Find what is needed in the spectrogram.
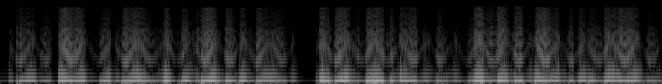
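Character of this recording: a buzz of ramps at a fixed pitch in blocks of 256 samples
phaser sweep stages 12, 3.8 Hz, lowest notch 590–1,500 Hz
aliases and images of a low sample rate 6,900 Hz, jitter 20%
Ogg Vorbis

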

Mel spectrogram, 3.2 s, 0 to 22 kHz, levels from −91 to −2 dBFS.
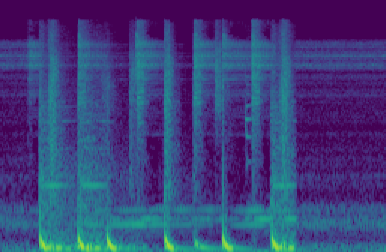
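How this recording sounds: background noise floor −52 dBFS
spectral slope −6.0 dB per octave

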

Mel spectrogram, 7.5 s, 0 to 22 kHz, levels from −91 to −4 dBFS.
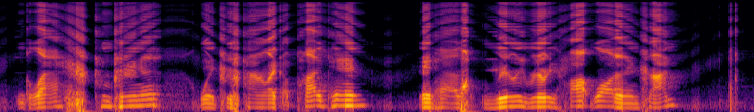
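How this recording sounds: chopped level 2.6 Hz, depth 65%, duty 20%
aliases and images of a low sample rate 4,800 Hz, jitter 0%
phaser sweep stages 12, 0.71 Hz, lowest notch 640–2,100 Hz
Opus

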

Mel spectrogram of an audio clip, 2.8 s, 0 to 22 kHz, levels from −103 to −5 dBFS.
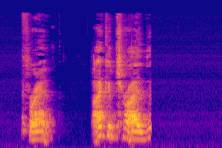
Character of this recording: background noise floor −84 dBFS
spectral slope −3.5 dB per octave

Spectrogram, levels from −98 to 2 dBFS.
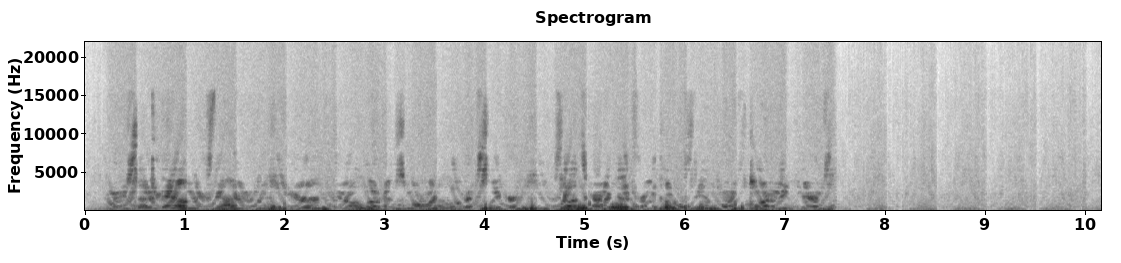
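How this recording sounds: phaser sweep stages 6, 2.3 Hz, lowest notch 230–2,400 Hz
a quantiser's noise floor 8 bits, dither none
tremolo saw up 2 Hz, depth 70%
a shimmering, thickened sound

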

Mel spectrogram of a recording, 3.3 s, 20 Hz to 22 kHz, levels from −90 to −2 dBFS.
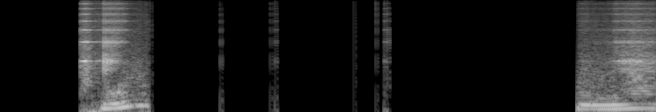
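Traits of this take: a buzz of ramps at a fixed pitch in blocks of 16 samples
phaser sweep stages 2, 1.8 Hz, lowest notch 310–4,600 Hz
a quantiser's noise floor 6 bits, dither none
a shimmering, thickened sound

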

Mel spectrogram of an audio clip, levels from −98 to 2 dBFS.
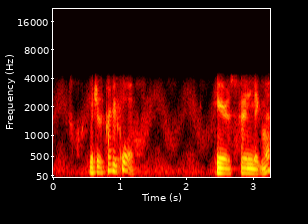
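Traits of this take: a quantiser's noise floor 10 bits, dither none
tremolo triangle 2.5 Hz, depth 65%
phaser sweep stages 4, 2.1 Hz, lowest notch 370–1,100 Hz
Speex

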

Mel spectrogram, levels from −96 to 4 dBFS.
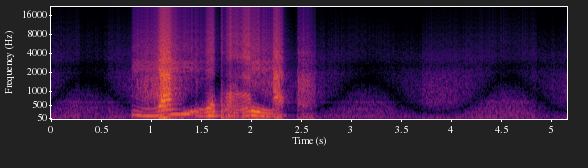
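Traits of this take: sample-and-hold tremolo
aliases and images of a low sample rate 2,600 Hz, jitter 20%
phaser sweep stages 2, 0.71 Hz, lowest notch 250–1,500 Hz

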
